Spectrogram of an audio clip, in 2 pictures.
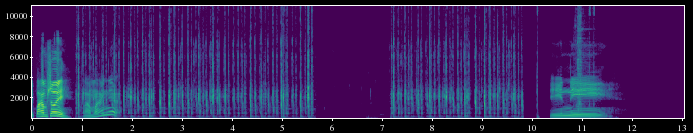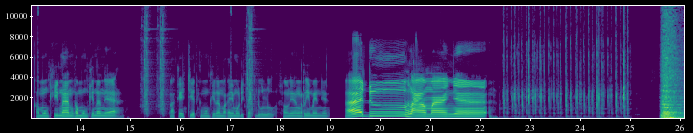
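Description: Keys clatter quickly on a keyboard.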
